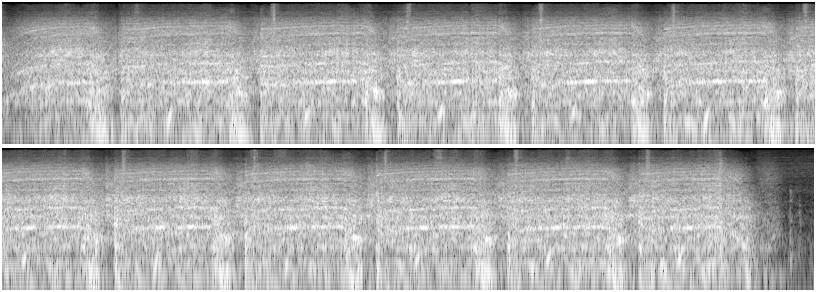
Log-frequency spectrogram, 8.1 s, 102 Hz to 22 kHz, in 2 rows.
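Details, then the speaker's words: Jeep 4.0L engine after cylinder head installation (head bolts torqued to 110 ft-lb), oiled and cranked with a remote starter: starter churns with even, regular compression pulses about three per second, each stroke alike; normal healthy cranking compression. "I have a remote starter connected, so I can move this and we'll watch. And you can watch and you can hear it making compression."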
